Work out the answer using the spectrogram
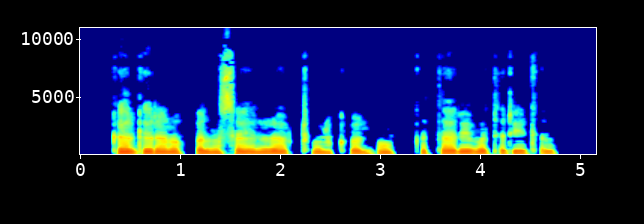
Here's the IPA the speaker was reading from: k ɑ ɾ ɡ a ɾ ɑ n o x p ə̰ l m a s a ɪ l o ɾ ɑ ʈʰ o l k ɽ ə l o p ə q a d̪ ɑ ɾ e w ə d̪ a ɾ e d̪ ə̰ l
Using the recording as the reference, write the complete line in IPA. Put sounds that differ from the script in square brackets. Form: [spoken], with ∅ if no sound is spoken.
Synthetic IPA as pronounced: k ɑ ɾ ɡ a ɾ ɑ n o x p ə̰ l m a s [ɑ] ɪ l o ɾ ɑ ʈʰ o l k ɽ ə l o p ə [k] a [t̪] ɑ ɾ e w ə d̪ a ɾ e d̪ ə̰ l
